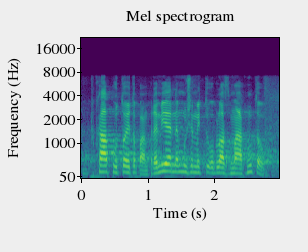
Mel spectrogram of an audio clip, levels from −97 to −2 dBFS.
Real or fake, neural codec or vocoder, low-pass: real; none; 7.2 kHz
